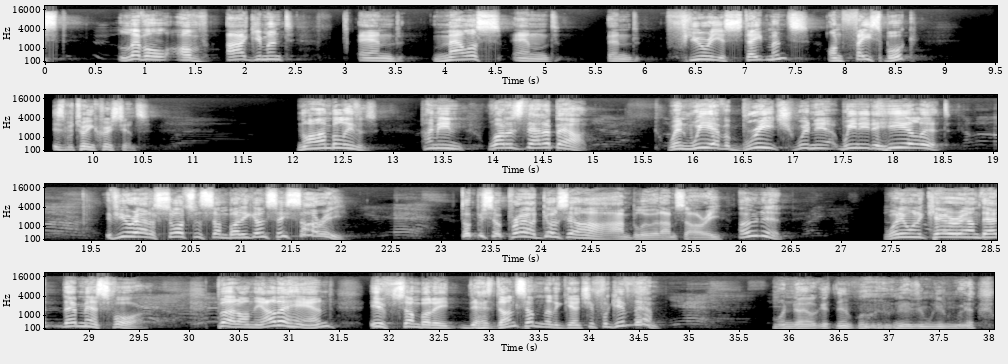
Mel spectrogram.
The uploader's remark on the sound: Melbourne East. Recorded during our 9am service on Sunday, the 10th of September 2023.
